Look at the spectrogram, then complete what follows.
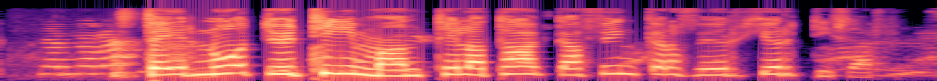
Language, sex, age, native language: Icelandic, male, 12, Icelandic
